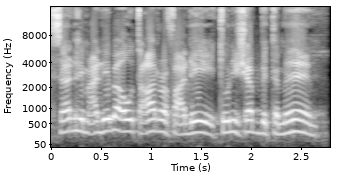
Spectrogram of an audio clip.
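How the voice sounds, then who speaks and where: A woman voicing a cheerful, excitable schoolboy classmate in a cartoon, chummy in an Egyptian Arabic accent. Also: sits high, fast talker, lightly acted. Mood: excited. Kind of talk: cartoon voice acting.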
